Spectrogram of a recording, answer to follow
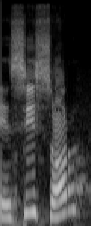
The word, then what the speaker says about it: incisor: Los de adelante son los incisivos, que en inglés se escribe así y se pronuncia incisor.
